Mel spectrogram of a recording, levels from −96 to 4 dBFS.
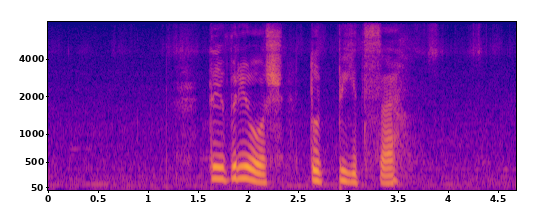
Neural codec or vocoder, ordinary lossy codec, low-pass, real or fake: none; none; none; real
